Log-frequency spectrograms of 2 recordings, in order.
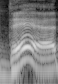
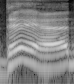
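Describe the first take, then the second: First: The word is said in an embarrassed voice. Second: The word is said in a whiny voice. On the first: The child feels embarrassed in public. "you're embarrassing me in front of my friends" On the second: The child is complaining about a sibling. "my brother is teasing me again"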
